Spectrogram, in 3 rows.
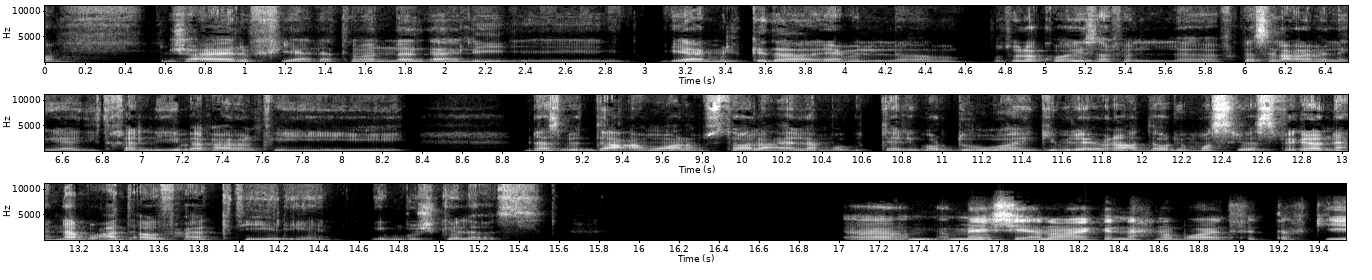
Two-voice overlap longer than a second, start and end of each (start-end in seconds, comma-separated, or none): none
